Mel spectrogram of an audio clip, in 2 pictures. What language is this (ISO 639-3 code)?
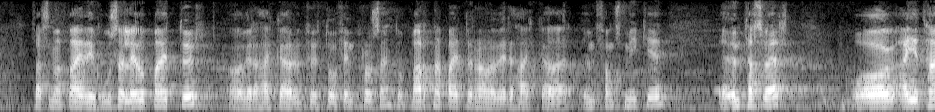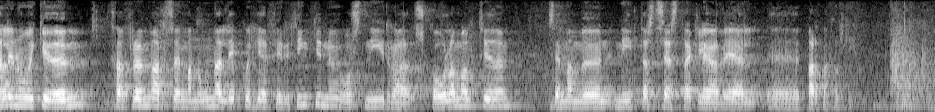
isl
